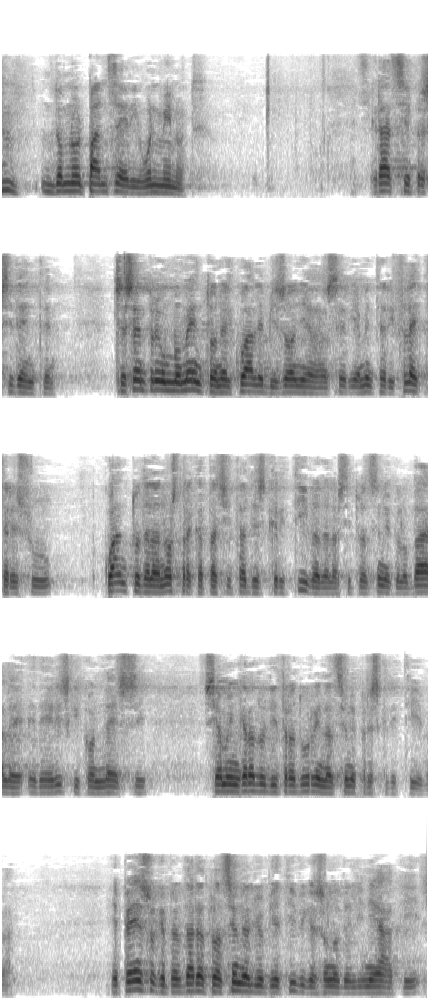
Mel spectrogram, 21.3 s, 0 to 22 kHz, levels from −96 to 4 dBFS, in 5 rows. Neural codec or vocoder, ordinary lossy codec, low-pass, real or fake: vocoder, 44.1 kHz, 128 mel bands every 512 samples, BigVGAN v2; AAC, 32 kbps; 7.2 kHz; fake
